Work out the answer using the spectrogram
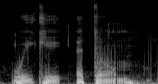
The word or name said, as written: wiki at home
